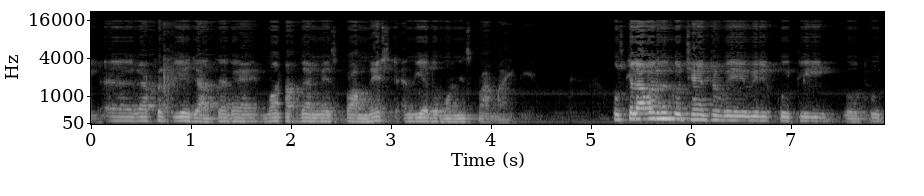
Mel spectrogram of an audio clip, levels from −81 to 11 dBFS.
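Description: At 1.87 s a burst of packet loss interrupts the audio until about 1.97 s. Several consecutive packets failed to arrive in time to play, so the receiver filled the gap by repeating and extending the last sound it had, for about 64 ms, fading it as the gap went on. When playback resumes, about 60 ms of the original audio has been skipped, leaving a brief smeared hold followed by an abrupt jump forward.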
